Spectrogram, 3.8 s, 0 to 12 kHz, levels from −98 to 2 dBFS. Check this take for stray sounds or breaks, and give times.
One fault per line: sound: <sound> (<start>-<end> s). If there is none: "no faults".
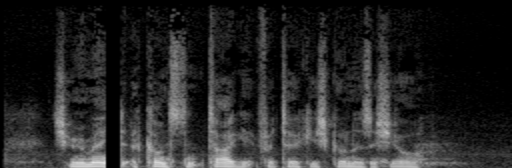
sound: dropout (0.8-0.9 s)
